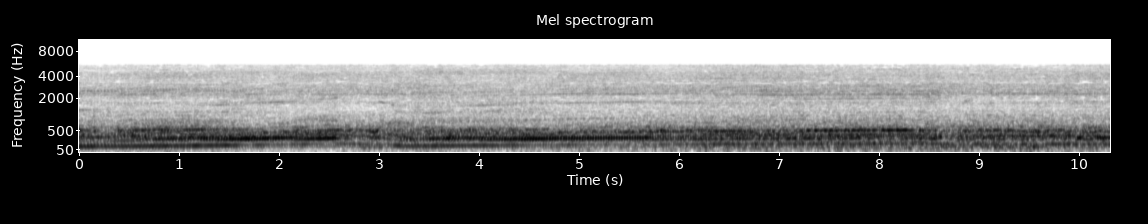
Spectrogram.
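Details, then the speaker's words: Kawasaki Ninja 250 (EX250), carbureted, cold start after sitting about a week, full choke: even elevated idle with a steady tone and slight wavering; choke to be turned down gradually after about 5 minutes or less. Normal high idle on choke. "It's idling pretty high right now. After, I don't know, well, maybe 5 minutes or less, you turn down the choke gradually."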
